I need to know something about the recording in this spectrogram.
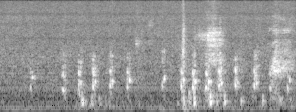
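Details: Guinea pig at playtime, running around, giving a rapid series of short soft clucking chirps, some doubled, with brief pauses and a louder burst near the middle.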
